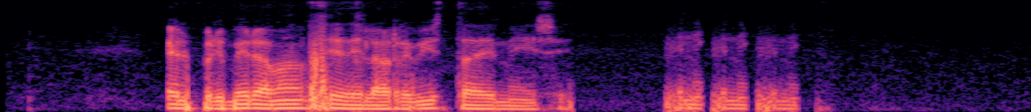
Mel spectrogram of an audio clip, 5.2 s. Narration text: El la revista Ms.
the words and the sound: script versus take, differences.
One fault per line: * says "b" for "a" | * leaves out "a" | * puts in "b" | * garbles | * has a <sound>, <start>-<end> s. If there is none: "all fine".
* puts in "primer avance de"
* has a laugh, 3.3-4.0 s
